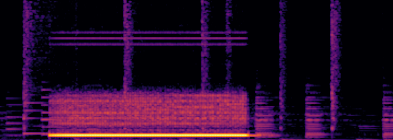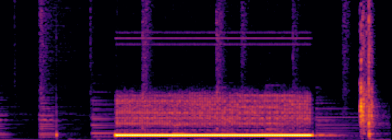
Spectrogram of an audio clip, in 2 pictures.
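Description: Two long, steady ringback tones of about two seconds each, spaced by a few seconds of quiet line noise, as a phone call from a news program to a land broker in Đông Anh, Hanoi, waits to connect.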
